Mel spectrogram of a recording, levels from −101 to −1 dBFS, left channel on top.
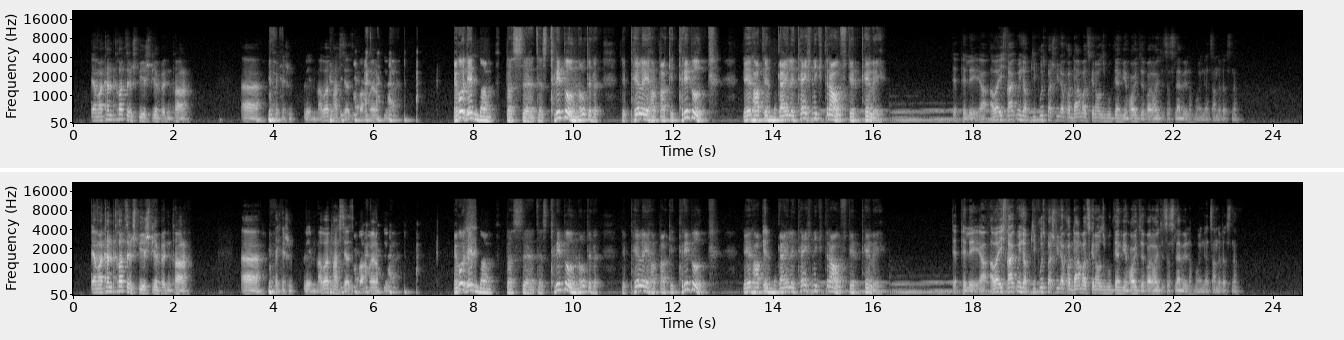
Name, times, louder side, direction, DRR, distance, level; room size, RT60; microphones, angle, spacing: voice 1, 0.4-2.4 3.4-6.4 7.9-8.1 13.8-13.9 17.6-23.3, right 5 dB, 80° right, 0.5 m, -29 dB
voice 2, 5.6-6.8 7.6-8.4 8.7-10.6 11.0-12.9 13.4-16.2, left 4 dB, 50° left, 0.4 m, -24 dB
sound 1, 9.4-19.4, equal, 15° right, 0.9 m, -44 dB
7.7 x 6.1 x 4.4 m
head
